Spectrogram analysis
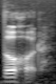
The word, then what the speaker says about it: Dhuhr: the day, is called Dhuhr. And you'll see it typically spelled with a DH. And that's basically to kind of give you the hint of how to pronounce it.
